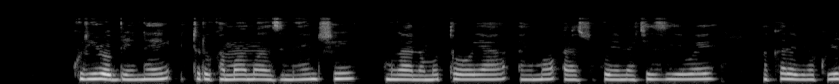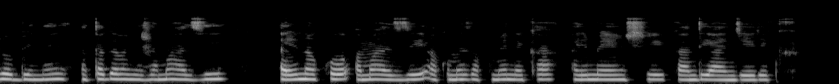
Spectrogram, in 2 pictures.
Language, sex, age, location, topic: Kinyarwanda, female, 18-24, Kigali, health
